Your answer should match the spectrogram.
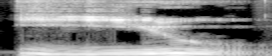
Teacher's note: move from the top front to the top back e uh you may also notice what's going on with your lips they are gradually closing into a little circle · ooh so if you gradually slip from E to o e your tongue will move from the top front to the top back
